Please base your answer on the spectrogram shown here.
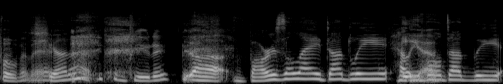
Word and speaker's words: Barzillai: I looked it up and he goes, Barzillai. It is easy. Barzillai. Like he was like, you can do it.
